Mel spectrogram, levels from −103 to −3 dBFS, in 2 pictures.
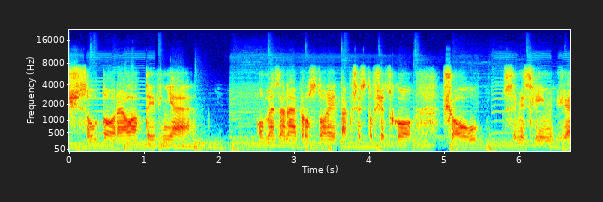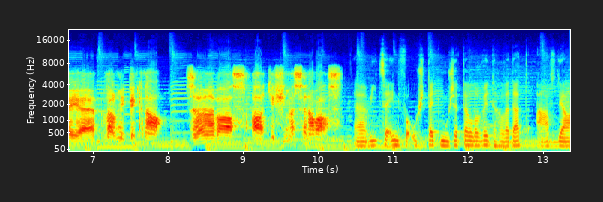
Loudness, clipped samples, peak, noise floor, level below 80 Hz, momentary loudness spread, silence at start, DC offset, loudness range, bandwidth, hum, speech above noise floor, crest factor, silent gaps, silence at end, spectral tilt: -19 LUFS; under 0.1%; -2 dBFS; -40 dBFS; -50 dBFS; 12 LU; 0 s; under 0.1%; 5 LU; 14 kHz; none; 20 dB; 18 dB; none; 0 s; -2.5 dB/octave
